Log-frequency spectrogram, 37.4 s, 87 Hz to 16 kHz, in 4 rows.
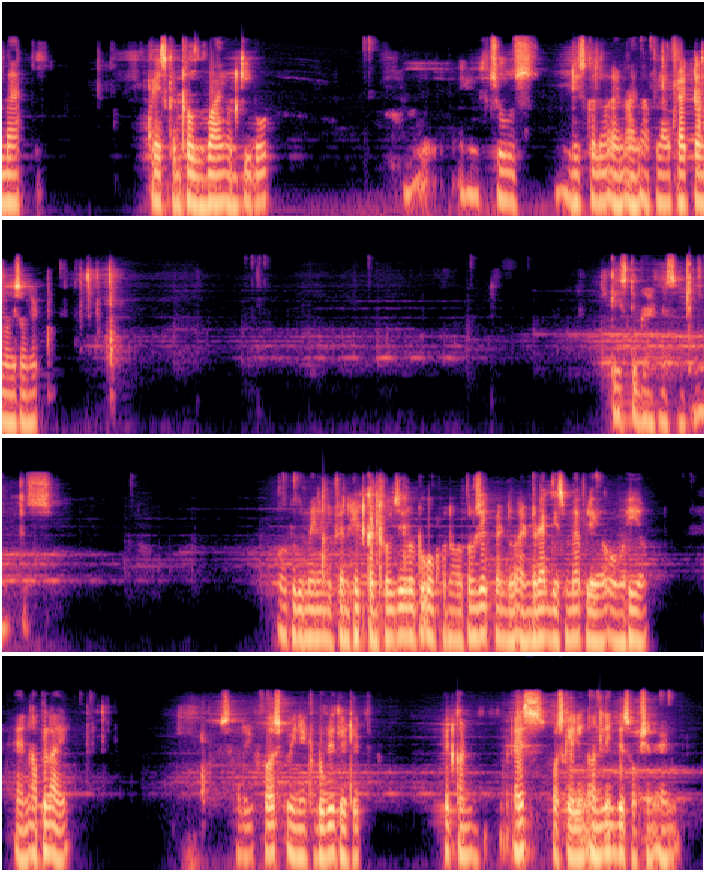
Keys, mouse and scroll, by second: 0.0-0.7 typing, 1.4 Return, 2.8 ctrl+y, 5.0 click, 7.0 Return, 8.7 click, 9.0 ctrl+a, 9.5-11.4 typing, 12.8-22.6 drag, 24.1 ctrl+0, 26.0-28.0 drag, 29.6 ctrl+a, 31.8 click, 33.1 ctrl+d, 35.1 s, 36.1 click.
